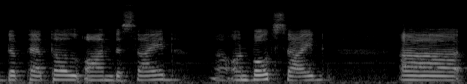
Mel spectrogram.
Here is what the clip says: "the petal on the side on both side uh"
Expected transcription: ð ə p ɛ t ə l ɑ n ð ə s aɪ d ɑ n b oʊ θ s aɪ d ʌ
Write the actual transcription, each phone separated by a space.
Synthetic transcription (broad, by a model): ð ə p ɛ t ə l ɑ n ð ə s aɪ d ɑ n b oʊ t s aɪ d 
